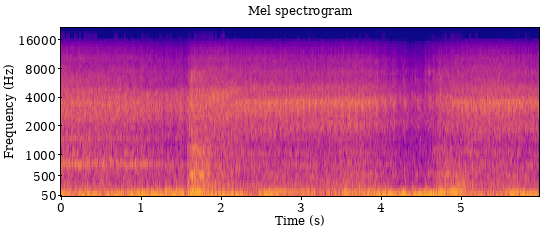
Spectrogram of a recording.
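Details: Dodge Challenger SRT8 engine, first start after a new fuel pump relay was fitted, some wire still inside, belt worn and due for replacement: catches, revs up and settles into an even idle with no stumbling or knocking.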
